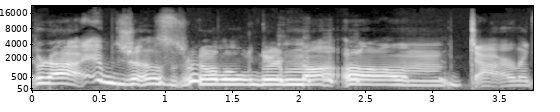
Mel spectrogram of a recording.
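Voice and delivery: put-on high-pitched, gurgly, watery voice. Retelling a goo creature in bed claiming to be the speaker's mom, high watery gurgly voice. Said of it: "speaking in a high-pitched, watery, gurgly voice".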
